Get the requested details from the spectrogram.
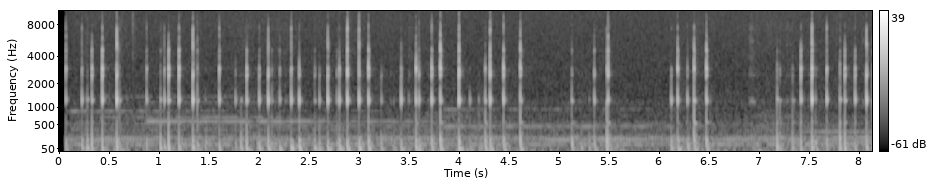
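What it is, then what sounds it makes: Wooden object tapped. A wooden object is tapped continuously with fingertips in quick, irregular bursts of short, dry knocks that die away almost at once, with a few brief pauses between runs. A faint steady low hum sits underneath the tapping.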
